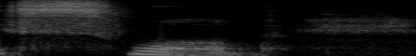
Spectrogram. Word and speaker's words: swab: swab swab or swab it's not an a sound even though we write it with an a english is funny like that we don't always pronounce things as we write them but it's actually swab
